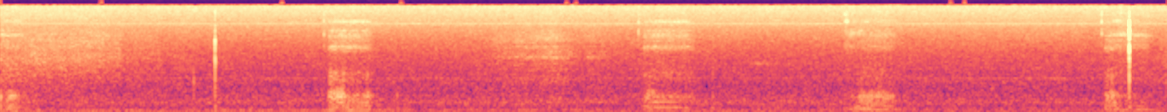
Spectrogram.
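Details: Sleeping beagle snoring: soft, rough snoring breaths about every two seconds over steady room hiss.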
